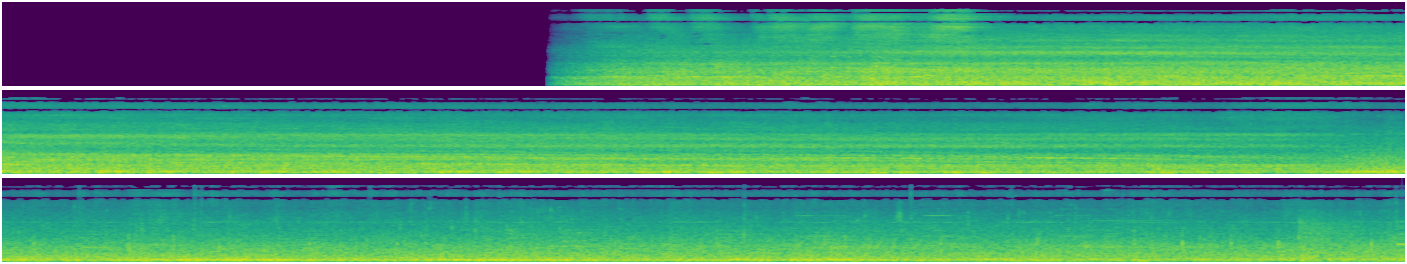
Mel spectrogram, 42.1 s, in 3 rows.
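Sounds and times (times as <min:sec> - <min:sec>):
train wheels rumbling on rail: 0:05.6 - 0:42.0.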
